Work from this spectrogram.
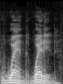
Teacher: Can you hear that my T's pronounced in a much different way in American English? Not wet, but wedded. It almost sounds like a D.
